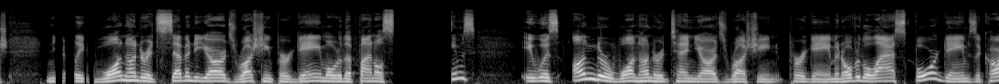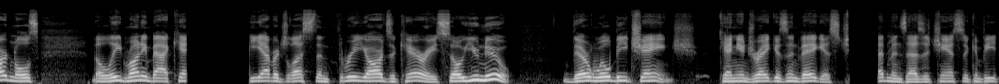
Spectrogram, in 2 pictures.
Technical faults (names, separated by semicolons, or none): digital broadcast dropout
